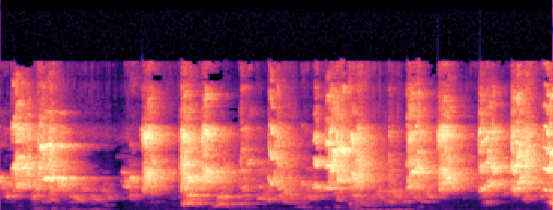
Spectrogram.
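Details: Shrill, nonstop lovebird chattering, rough and squeaky with pulsing bursts, comes from a breeding pair while they mate.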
